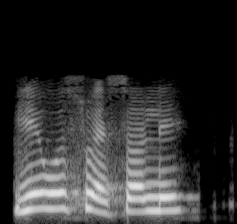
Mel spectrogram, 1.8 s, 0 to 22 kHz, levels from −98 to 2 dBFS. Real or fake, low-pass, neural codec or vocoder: real; 5.4 kHz; none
